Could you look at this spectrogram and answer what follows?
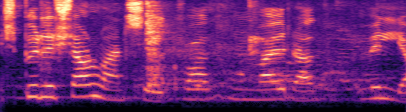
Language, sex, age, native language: Icelandic, male, 11, Icelandic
